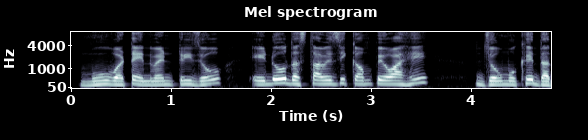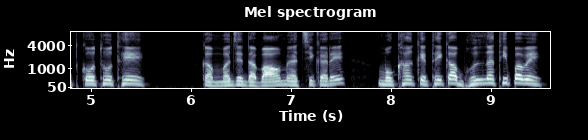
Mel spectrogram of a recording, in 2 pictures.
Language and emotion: Sindhi, fearful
